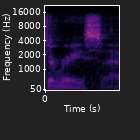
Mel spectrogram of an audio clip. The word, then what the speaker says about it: Cereza: lost demon yep dude is this cereza or sarisa is it a cha or a sir it's pronounced in the game it's pronounced ceresa okay so this looks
